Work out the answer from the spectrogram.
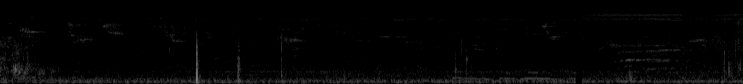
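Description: Faint rural background with small birds chirping now and then, and a sharp click about two seconds in followed by two softer ones.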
